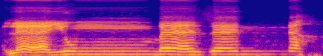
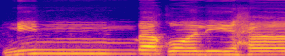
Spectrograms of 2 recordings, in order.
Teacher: Walaupun nun sakinah bertemu dengan ba, kita lihat tadi apa penerangan tadi, kita ikhfa'kan, kan? Kita mengikhfa'kan mim dengan mengekalkan dengung pada mim.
